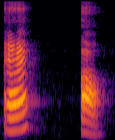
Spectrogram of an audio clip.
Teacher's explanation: ए आ, मुंह खुल गया, ओष्ठ तो लगा ही नहीं। ई, इसमें भी नहीं लगा।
